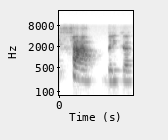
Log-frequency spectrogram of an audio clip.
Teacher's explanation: fábrica, que é a primeira sílaba que é considerada como tônica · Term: sílaba tônica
